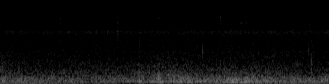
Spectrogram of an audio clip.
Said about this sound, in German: Es regnet.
